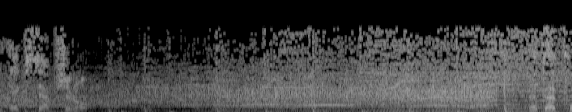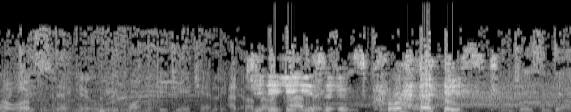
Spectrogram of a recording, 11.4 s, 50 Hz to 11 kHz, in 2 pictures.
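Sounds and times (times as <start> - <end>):
crowd clapping after winning putt: 0.0 - 5.3, 9.4 - 11.4
speech: 0.1 - 1.0, 5.3 - 11.4
laughter: 8.2 - 11.0.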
